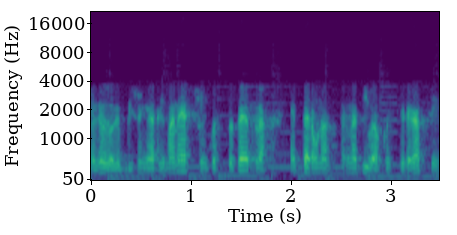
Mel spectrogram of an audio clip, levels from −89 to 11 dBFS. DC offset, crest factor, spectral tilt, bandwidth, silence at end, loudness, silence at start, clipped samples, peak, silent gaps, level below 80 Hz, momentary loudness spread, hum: under 0.1%; 20 dB; -7 dB/octave; 4 kHz; 0 s; -27 LUFS; 0 s; under 0.1%; -8 dBFS; none; -66 dBFS; 8 LU; none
